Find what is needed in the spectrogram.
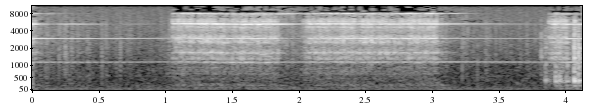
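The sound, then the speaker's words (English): An old-fashioned telephone rings in bright, trilling bursts, about a second on and a second off, with three rings sounding before another begins at the end, over a low steady hum. “Expecting a call? I am indeed.”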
